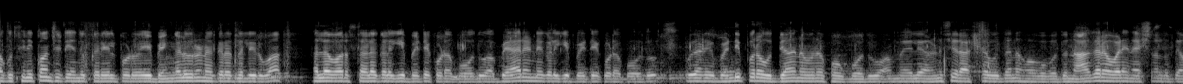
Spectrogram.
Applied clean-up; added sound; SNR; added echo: neural mask model RNNoise.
